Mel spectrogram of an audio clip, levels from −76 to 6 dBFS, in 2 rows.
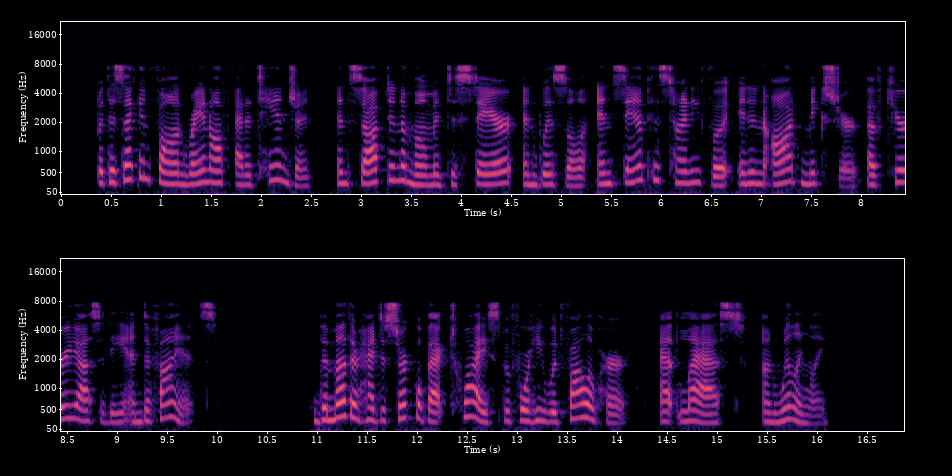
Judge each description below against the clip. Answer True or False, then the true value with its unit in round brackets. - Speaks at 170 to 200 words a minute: True (180 wpm)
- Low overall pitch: False (250 Hz)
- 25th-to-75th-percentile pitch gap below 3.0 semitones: False (3.9 semitones)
